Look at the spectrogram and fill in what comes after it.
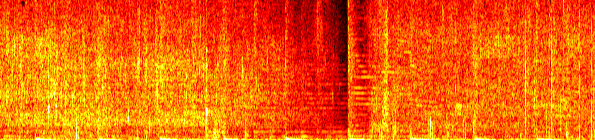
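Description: Thin slices of bitter gourd deep-frying in hot oil: a steady sizzling hiss full of small scattered crackles and pops, dipping briefly about three and a half seconds in.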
